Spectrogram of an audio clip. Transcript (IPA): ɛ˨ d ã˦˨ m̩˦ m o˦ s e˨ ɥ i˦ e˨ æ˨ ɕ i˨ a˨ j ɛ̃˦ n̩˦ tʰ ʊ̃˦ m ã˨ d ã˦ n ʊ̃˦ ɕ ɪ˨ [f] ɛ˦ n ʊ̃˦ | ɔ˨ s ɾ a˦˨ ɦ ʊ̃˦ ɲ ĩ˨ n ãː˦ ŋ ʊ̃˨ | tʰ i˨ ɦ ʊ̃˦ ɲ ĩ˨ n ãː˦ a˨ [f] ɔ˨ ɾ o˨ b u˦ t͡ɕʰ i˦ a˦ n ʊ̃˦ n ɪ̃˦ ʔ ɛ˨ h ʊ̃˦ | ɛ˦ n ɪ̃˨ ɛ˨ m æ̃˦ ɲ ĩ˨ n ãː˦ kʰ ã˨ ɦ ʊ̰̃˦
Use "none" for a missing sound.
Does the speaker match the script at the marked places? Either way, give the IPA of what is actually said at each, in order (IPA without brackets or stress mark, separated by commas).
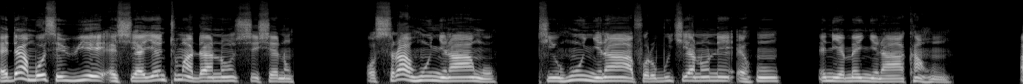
ɕ, f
